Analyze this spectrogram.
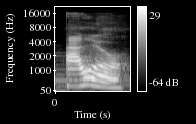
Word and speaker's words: hour: Các em sẽ thấy chữ H ở trong từ hour cô đã tô màu đỏ, có nghĩa là chúng ta đây là điểm nhận dạng. Vậy thì chữ H lúc này chúng ta không đọc, gọi là H câm.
